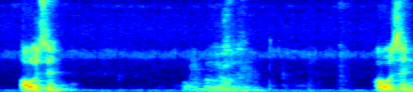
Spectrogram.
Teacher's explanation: he's telling you the accent's on the first syllable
